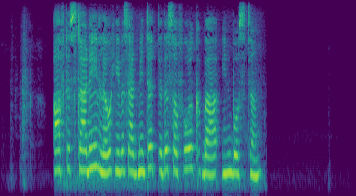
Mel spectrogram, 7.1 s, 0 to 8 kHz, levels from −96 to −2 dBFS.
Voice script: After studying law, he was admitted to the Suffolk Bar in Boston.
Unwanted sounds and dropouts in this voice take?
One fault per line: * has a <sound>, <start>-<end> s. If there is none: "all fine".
all fine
